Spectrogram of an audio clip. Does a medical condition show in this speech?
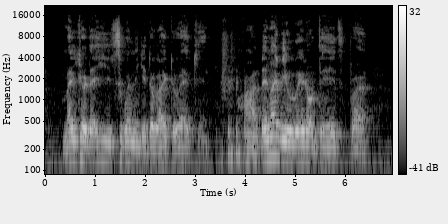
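Yes: cerebral palsy.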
